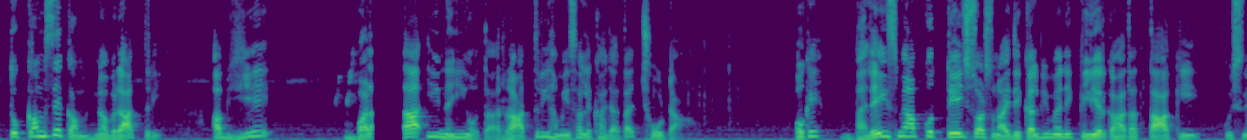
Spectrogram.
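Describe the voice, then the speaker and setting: A woman teaching shorthand, explaining patiently and often checking that listeners follow. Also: low-pitched. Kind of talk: explanatory lesson.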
